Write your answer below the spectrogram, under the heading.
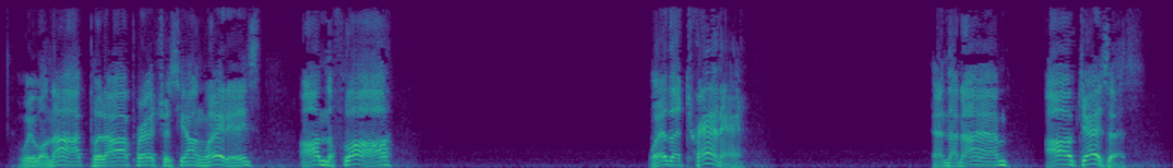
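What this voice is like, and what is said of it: Put-on cornpone rural Southern accent. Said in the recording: “what am I doing with the cornpone accent in Vermont?”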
